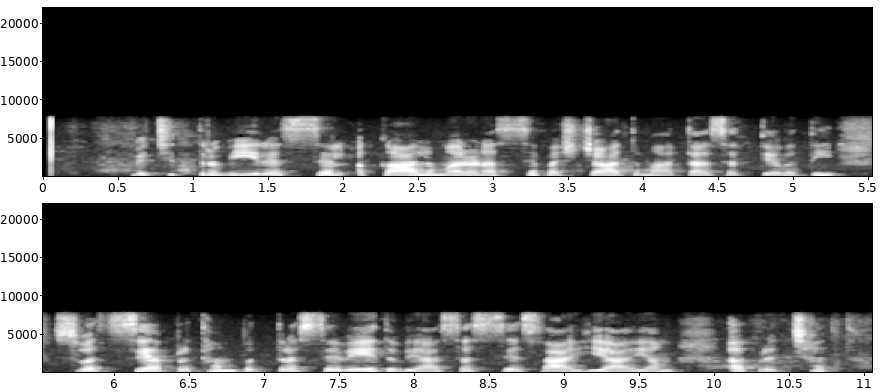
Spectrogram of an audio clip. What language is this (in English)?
Sanskrit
